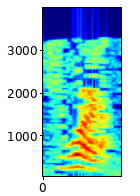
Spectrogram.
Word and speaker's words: sword: 还有一个单词呢是 sword 啊、不是 sword 哈，sword 哈。这个 L 不发，这个 W 不发音哈，都成 sword 了哈，记得。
